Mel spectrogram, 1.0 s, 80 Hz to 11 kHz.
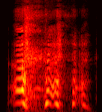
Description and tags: Woman Crying in Pain
A Sad sob sound Woman in Studio conditions recorded with Zoom H6 Stereo. Authentic Acting!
